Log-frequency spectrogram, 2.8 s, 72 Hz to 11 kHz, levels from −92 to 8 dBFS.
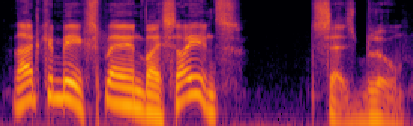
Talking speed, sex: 175 wpm, male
